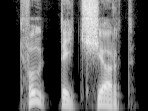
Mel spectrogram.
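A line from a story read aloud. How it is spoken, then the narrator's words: Muttering guard, then laughing. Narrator (Russian): Пробормотал охранник и рассмеялся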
